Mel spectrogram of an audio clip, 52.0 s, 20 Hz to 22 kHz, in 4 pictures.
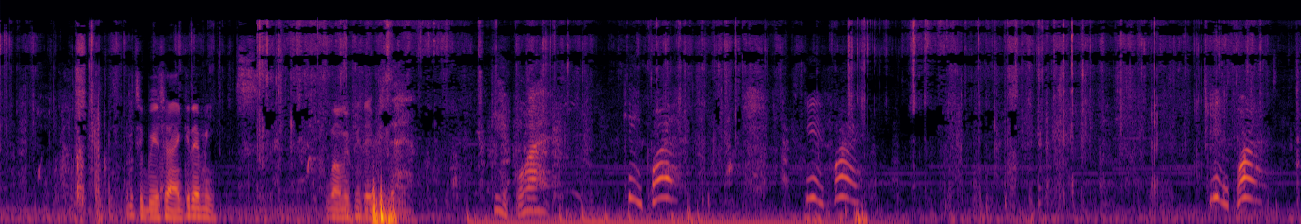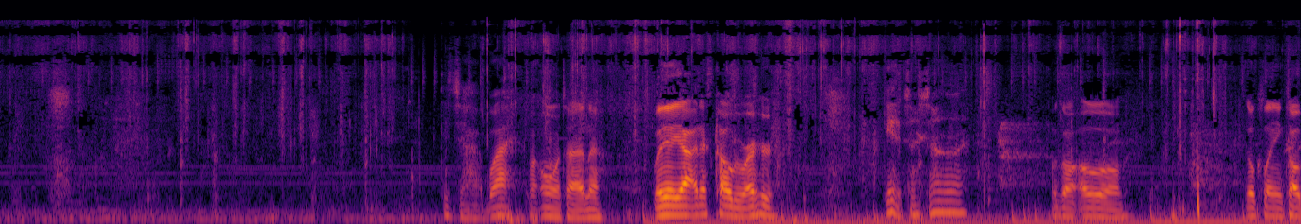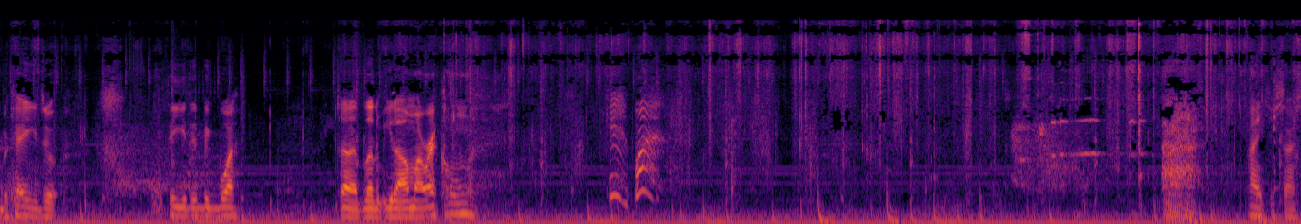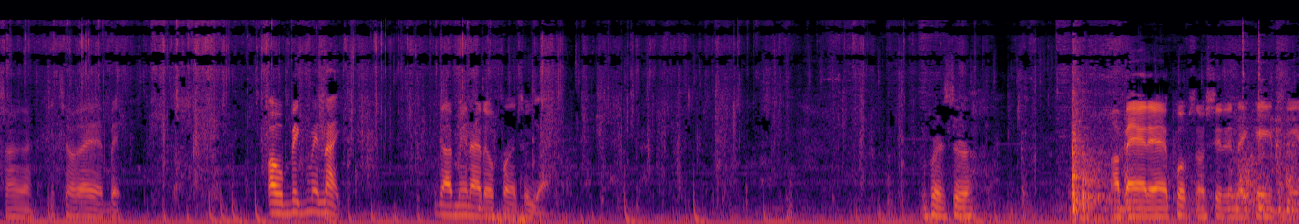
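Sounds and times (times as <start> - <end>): dog scuffling in dry leaves: 0.0 - 27.9, 29.4 - 52.0
dog whining: 36.0 - 38.1.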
